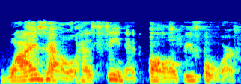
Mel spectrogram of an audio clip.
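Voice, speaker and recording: A woman's voice: sits low, expressive, slow, fairly bright tone. A woman leading a preschool storytime, reading aloud expressively and putting questions to her young listeners. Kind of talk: read-aloud for young children. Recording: dull lo-fi sound.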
